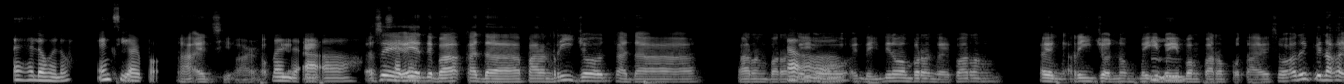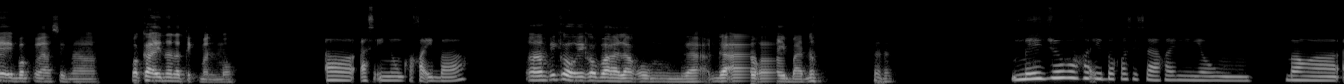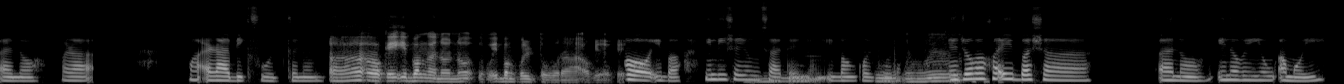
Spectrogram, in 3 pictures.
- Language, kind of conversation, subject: Filipino, unstructured, Ano ang pinaka-kakaibang pagkain na natikman mo?
- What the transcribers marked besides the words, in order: other background noise; tapping; chuckle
